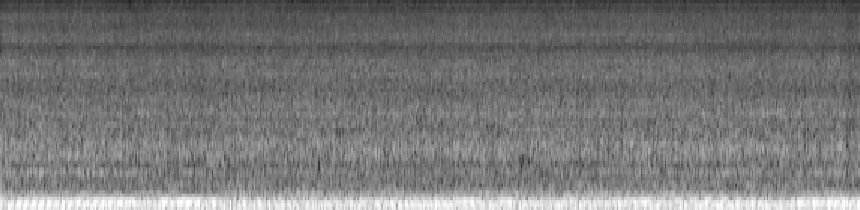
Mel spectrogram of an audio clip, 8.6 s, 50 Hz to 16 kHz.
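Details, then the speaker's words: Honda CB550 four-cylinder motorcycle build, choke off after running a minute or two, before carb synchronization: steady, even burble at warm idle, no misses or hunting, all cylinders pulling together; normal idle. "so she's doing pretty uh pretty darn well already"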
